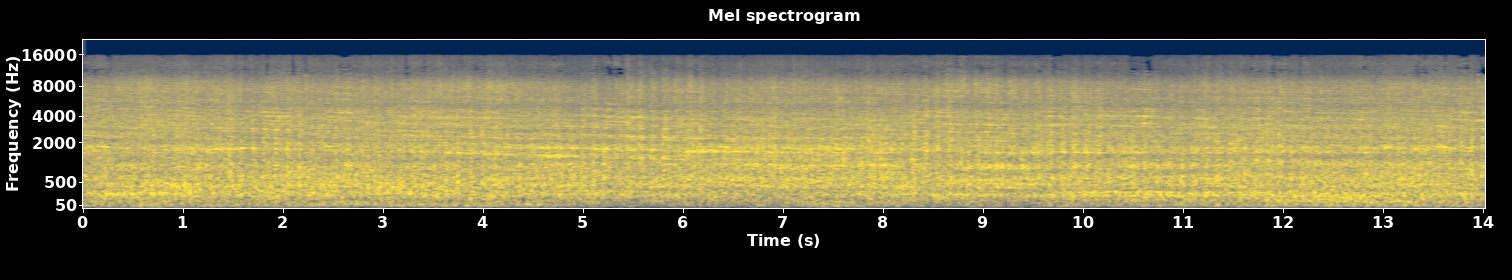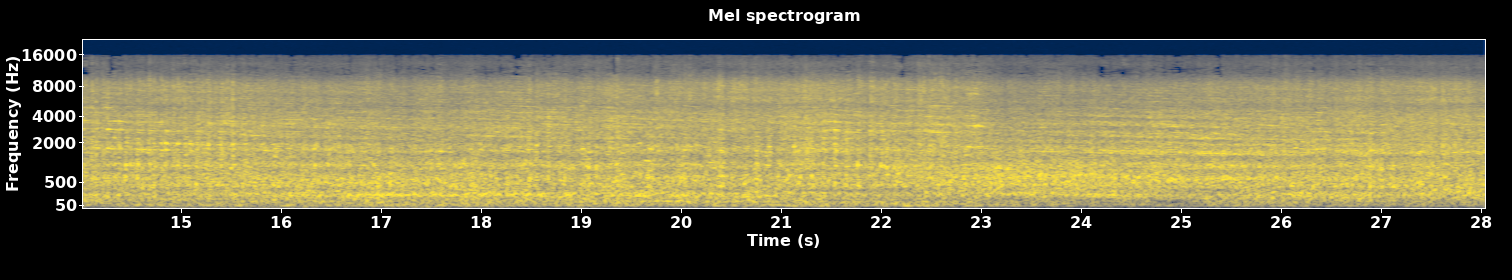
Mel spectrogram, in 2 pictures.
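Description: Freight cars (covered hoppers, then boxcars) rolling past at speed: a steady, loud clatter and rumble of steel wheels on the rails, with faint wavering wheel squeals.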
